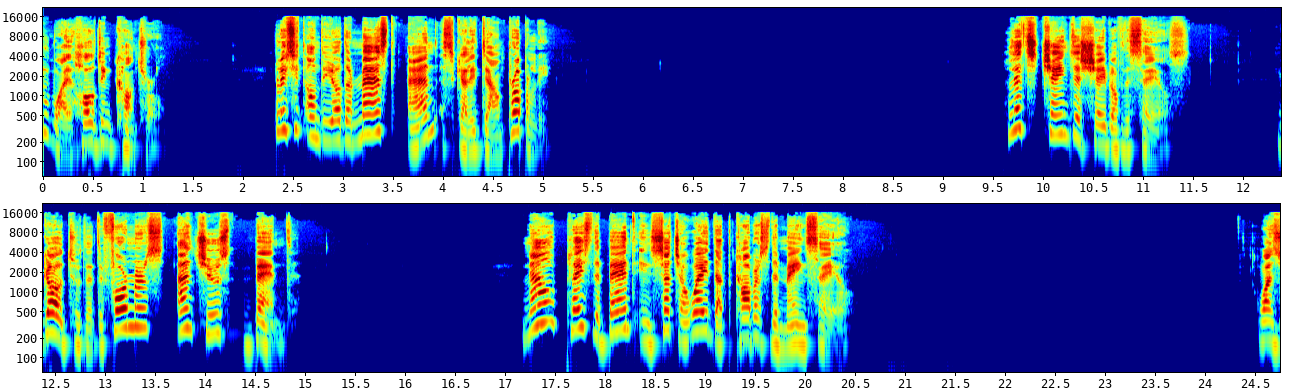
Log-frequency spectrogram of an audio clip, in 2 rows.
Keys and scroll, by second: 3.6 t, 4.6 t, 23.4 ctrl+z.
